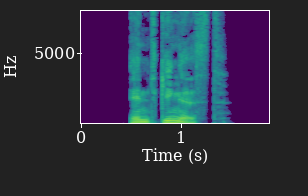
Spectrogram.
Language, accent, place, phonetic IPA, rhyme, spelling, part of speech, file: German, Germany, Berlin, [ɛntˈɡɪŋəst], -ɪŋəst, entgingest, verb, De-entgingest.ogg
- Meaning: second-person singular subjunctive II of entgehen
